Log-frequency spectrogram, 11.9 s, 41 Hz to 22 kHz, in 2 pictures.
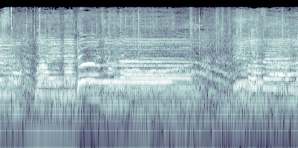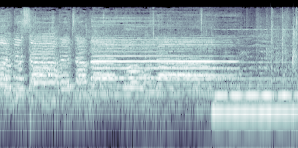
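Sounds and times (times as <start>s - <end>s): group singing a cappella: 0.0s - 4.0s, 4.6s - 11.1s.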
